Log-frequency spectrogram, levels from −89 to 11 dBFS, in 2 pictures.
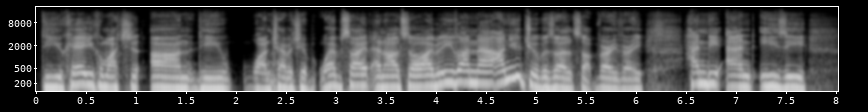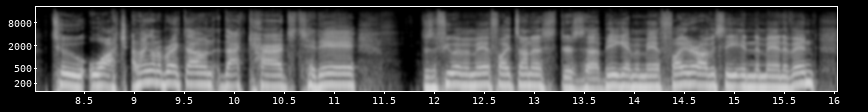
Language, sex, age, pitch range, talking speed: English, male, 30-49, 140-180 Hz, 205 wpm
